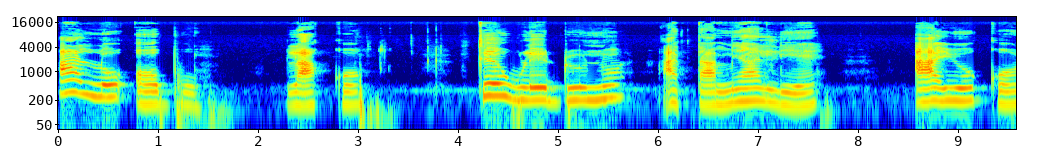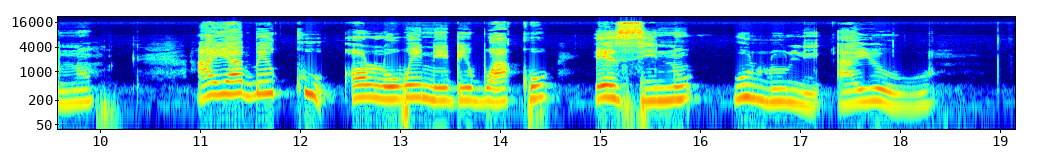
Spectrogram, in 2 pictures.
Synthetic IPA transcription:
a˦lʊ˦ɔ˨bʊ˨ | la˨kɔ˨ | ke˦wle˨ɖʊ˨nʊ˦ | a̰˨ta˨mɪ˦a˦lɪ˨ɛ˨ | a˦jo˦kʰɔ˨nɔ˦ | a˨ja˦be˦kʰu˦˨ɔ˦lʊ˦wɪ˦nɪ˨ɖɪ˨bʊ˦a˨kʊ˦ | e˦zi˨nʊ˦ | u˦lu˨˦li˨a˨jo˦˨wu˦

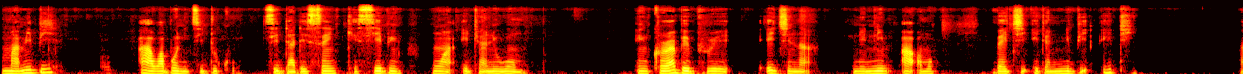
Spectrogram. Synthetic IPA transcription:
mã˨mɪ̃˦bi˦ | a˨wa˨bʊ˦nĩ˨tʰi˦du˦kʰʊ˨ | tʰɪ˦da˨dɪ˨sɛ̃˦ŋ˦kʰɛ˨si˦e˦bi˦ | hʊ̃˦a˨e˨dɥa˨nɪ̃˦wɔ̃˦m˨ | ŋ̩˨kʰɾa˦be˨bɾe˨ | e˦d͡ʑi˨nã̰˨ | nɪ̃˨˦nĩ˦ma̰˨ʔɔ̰˨mʊ̃˦bæ˨d͡ʑi˦ʔe˨da˨nɪ̃˦nĩ˦bḭ˦æ˨di˨

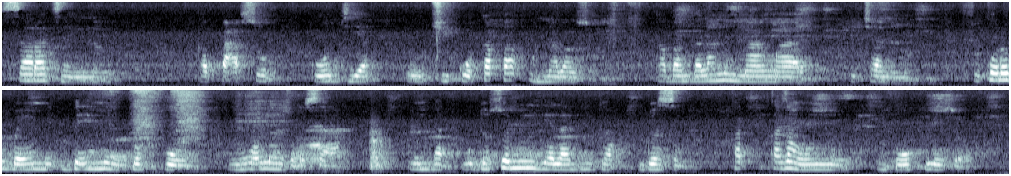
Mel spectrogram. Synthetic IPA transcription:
sa˦ɾa˦tɨ˨n˨nɨ˨ŋ˦˨ | ka˨pa˨ʔa˨so˦ | ka˨o˦bi˦a˦˨ | o˨t͡ʃi˦ko˨ka˦pa˦o˨na˦βa˦zʊ˨ʔʊ˨ka˨ba˨m˦ba˨la˦nɨ˦m˦maː˦ŋ͡maː˦ɾɨ˨bɨ˨t͡ʃa˦nɨ˨ma˨ | so˨pɔ˦ɾɨ˦˨˦bɛ˦ʔɪ˦mi˦˨do˦poː˦˨n˨ | ŋ̩˨wʊ˦ʔʊ˦lɨ˦zʊ˨ʔʊ˨saː˦˨ | a˨do˨so˦miː˦jɛ˦la˦li˦ɡa˨˦dɔ˦zɨ˨m˨˦ | ka˦za˦ŋo˨nuː˦˨ | m̩˨po˨˦pɨ˦lo˦dʊ˨ʔʊ˨

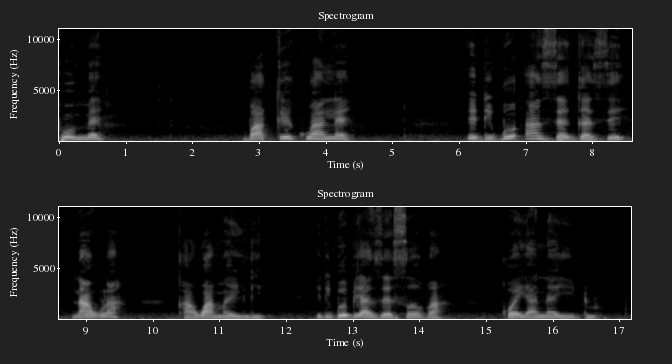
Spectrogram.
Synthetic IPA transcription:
po˦mɛ̃˦ | bo˨a˨ke˦ku˦a˦lɛ˨ | e˨ɖi˨ɡ͡bo˦a˦zɛ˨ɡa˨ze˦nã˦wla˦ | kʰa˨wa˦mɛ̃˨jli˦ | e˨ɖi˨ɡ͡bo˦bi˦a˦zɛ˨sə˦va˨ | kʰɔ˦ja˦nɛ̃˦ji˦ɖu˦

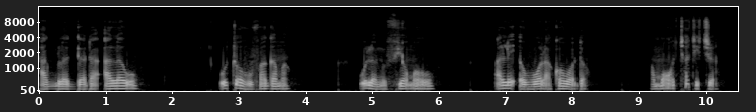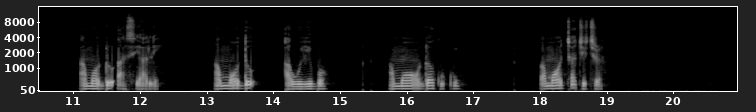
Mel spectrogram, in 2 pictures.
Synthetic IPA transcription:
a˨ɡ͡blɛ˨d̪ɛ˨ɖa̰˨ʔa˨le˦wo˦ | wʔo˦t͡ʃɔ˦vu˨va˦ɡa˦mã˦ | wʔo̰˦lɛ˨nṵ̃˨fi˦ɔ˦mə̰̃˦˨wo˦ | a̰˨le˦ʔe˨vɔ˦lʔa̰˨kɔ˦wɔ˨ɖ̪ɔ˦ | a˨mɛ̰̃˦wo˦t͡ʃa˦t͡ʃi˨t͡ʃɾə˨ | a̰˨mẽ˦wo˦ɖo˦ʔa˨si˨a̰˨le˨ | a˨mẽ˦wo˦d̪o˦ | a˨wo˨ji˦bɔ˦ | a˨mɛ̃˦wo̰˦ɖɔ˦ku˨ku˦ | a̰˨mẽ˦wo˦t͡ʃa˦t͡ɕi˨t͡ʃɾɛ˨

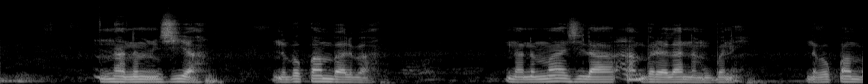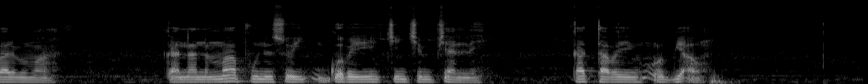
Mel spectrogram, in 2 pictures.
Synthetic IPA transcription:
na˨nɨ˨mʒi˦ja˨ | nɨ˨bɨ˦k͡pa˦mba˨lɨ˦ba˨ | na˨nɨ˨mːaː˦ʒi˦la˦a˦m˦bɨ˨ɾɨ˨la˦nɨ˨mɡ͡bɨ˦nɨ̰˨ | nɨ˨bɨ˦k͡pa˦mba˦lɨ˦ba˨maː˨˦˨ | ka˨na˨nɨ˨mːaː˦puː˦nɨ˦so˦ɡo˦bɨ˦t͡ʃi˦nt͡ʃi˦mpi˦ɛ˦nlɨ˨ | ka˦ta˨bɨ˦o˦ɡ͡bɛ˦ʔa˨

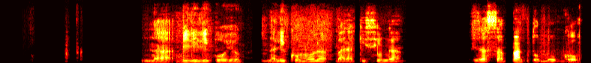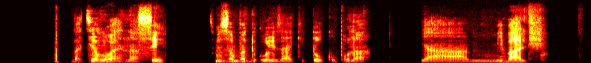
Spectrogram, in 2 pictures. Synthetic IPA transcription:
na̰˨bi˨li˦li˦ʔo˦jo˦ | na˨li˦ko˨mɔ˦na˨ba˨la˨ki˦si˦ŋɡa˦ | e˨za˦sa˨pa˦to˨mɔ˦kɔ˦ | ba˨ti˦a˨ŋɡo˦ja˨na˨se˦˨ | pe˦sa˨pa˦to˨ʔo˦jo˨e˨za˦ja˨ki˨tɔ˦kɔ˨po˦na˨ | ja˨ | mi˨ba˦li˨

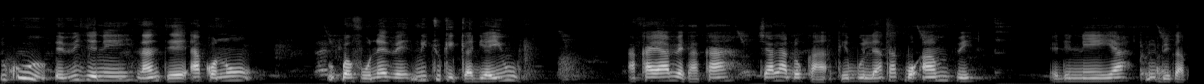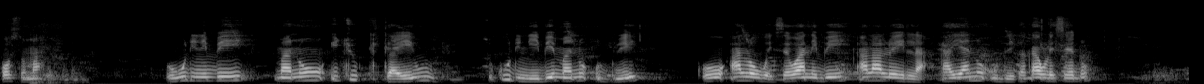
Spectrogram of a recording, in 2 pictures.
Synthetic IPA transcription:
su˨ku˦e˨vi˦d͡ʒe˦nɪ˦lã˨˦n˦tɛ˨˦ʔa˦kɔ˨nʊ̃˦ | u˨k͡pa˨fo˨nɛ˦vɛ˨nʊ̃˦i˦t͡ʃu˦ki˨ka˨di˨a˨ji˦wu˦ | a̰˨ka˦ja˦vɛ˨ka˨ka˦t͡ʃa˦la˦dʊ˦ka˨ke˨˦bu˦e˨le˨a˦ka˦k͡pɔ˦ʔa˦m̩˦pe˦ | ɛ̰˨dɪ˨nɪ˨ja˦nʊ˦du˨e˨˦ka˨kɔ˦sʊ˨mã˦ | o˨wu˦di˨nɪ˨bɪ˦ | mã˨nʊ˦i˦t͡ʃu˦ki̥˨ka˨je˨˦wu˦˨ | su˨ku˦di˨nɪ˨e˨be˦mã˨nʊ˦ʔo˨du˨e˦ | kʊ˦ʔa˦lʊ˦wɛ˨sɛ˨wa˦nɪ˨bɪ˦a̰˦la˦lʊ˨˦ɛ˨ɪ˨la̰˨ka˨ja˦nʊ˦ʔo˨du˨e˨ka˨ka˦wlɛ˨sɛ˦dʊ˦

